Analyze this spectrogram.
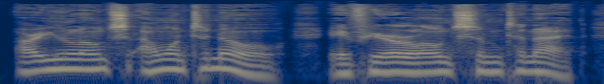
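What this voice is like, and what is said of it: Imitates another person's voice. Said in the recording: “your new impression as Elvis weeks before he died”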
